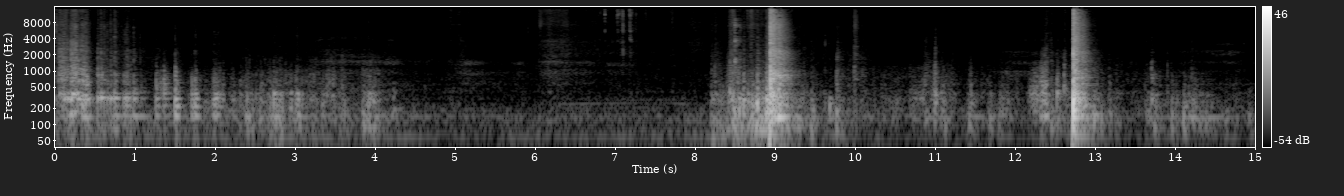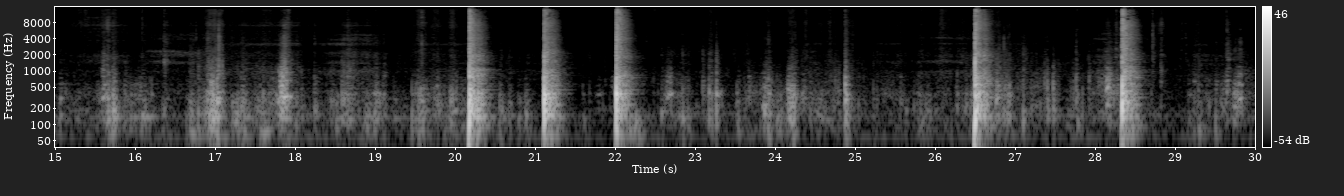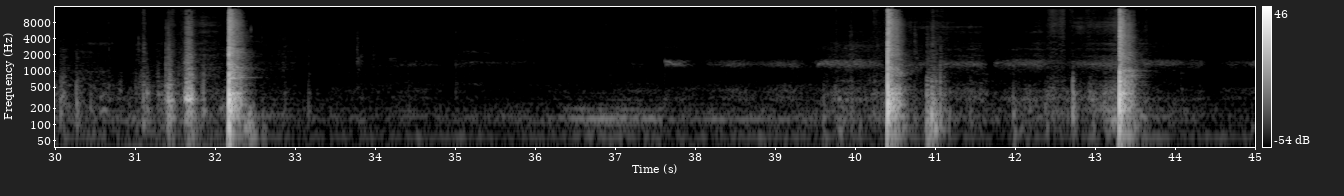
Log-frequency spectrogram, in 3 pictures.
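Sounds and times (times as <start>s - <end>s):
balloons squeaking and rustling: 0.0s - 3.2s
balloons popping: 8.7s - 9.4s, 12.6s - 13.1s, 20.2s - 21.4s, 26.5s - 27.0s, 28.2s - 28.7s, 31.4s - 32.5s, 40.4s - 41.1s, 43.2s - 43.6s.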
